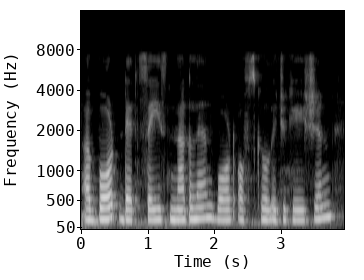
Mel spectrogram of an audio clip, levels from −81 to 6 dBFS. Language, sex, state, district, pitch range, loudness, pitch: English, female, Nagaland, Kohima, 170-185 Hz, -17 LUFS, 175 Hz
